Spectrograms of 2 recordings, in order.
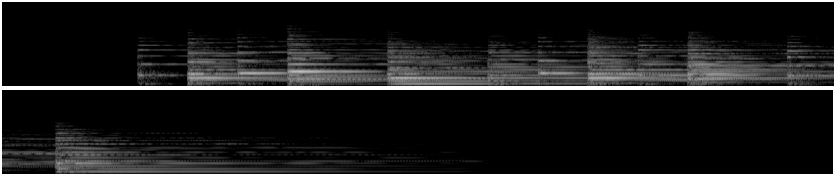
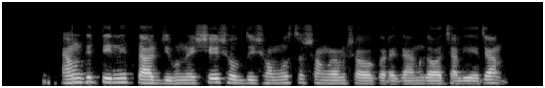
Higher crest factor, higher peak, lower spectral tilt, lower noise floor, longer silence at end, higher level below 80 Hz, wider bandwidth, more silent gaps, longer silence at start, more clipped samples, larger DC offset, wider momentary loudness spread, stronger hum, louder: about the same, 20 dB vs 18 dB; second, -14 dBFS vs -2 dBFS; about the same, -7.5 dB/octave vs -7 dB/octave; first, under -90 dBFS vs -42 dBFS; first, 4.95 s vs 0.4 s; second, -72 dBFS vs -64 dBFS; about the same, 7 kHz vs 7.4 kHz; neither; first, 1.35 s vs 0.4 s; neither; neither; first, 19 LU vs 8 LU; neither; second, -31 LUFS vs -20 LUFS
